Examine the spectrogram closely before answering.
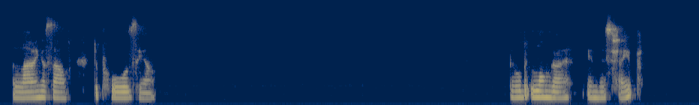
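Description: A woman speaks calmly and softly, close to a microphone, with long pauses.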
